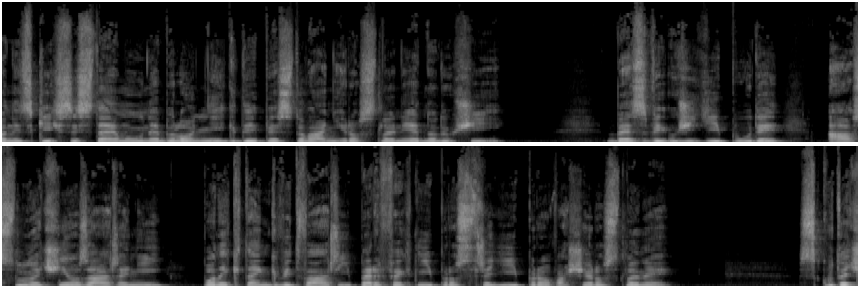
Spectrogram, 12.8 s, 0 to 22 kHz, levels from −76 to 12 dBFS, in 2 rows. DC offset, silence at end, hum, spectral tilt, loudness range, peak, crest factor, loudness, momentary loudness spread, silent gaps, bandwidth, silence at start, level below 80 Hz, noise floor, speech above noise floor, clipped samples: under 0.1%; 0 s; none; -3.5 dB/octave; 2 LU; -10 dBFS; 18 dB; -25 LUFS; 7 LU; none; over 20 kHz; 0 s; -72 dBFS; -64 dBFS; 38 dB; under 0.1%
